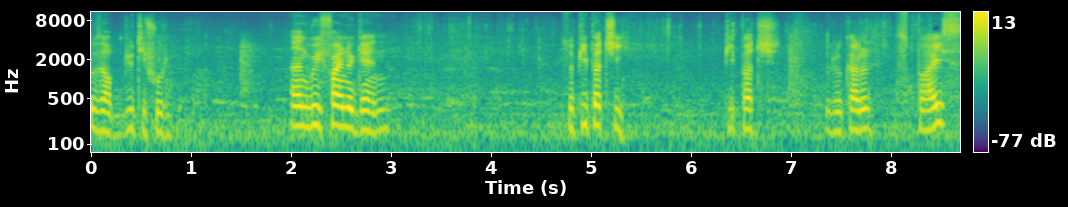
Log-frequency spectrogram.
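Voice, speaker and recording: With a French accent, this speaker goes at a fairly slow pace and leaves long, frequent pauses. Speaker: travel vlogger. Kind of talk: walking tour vlog narration. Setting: outdoors, walking with handheld camera. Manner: casual, slightly halting.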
